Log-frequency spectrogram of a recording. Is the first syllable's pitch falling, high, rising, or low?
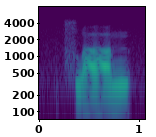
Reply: rising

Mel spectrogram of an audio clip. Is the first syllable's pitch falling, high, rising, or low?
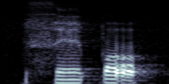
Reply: high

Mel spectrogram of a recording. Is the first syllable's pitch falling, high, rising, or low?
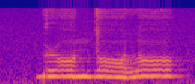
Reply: high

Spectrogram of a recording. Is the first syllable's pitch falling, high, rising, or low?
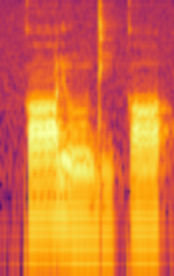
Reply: low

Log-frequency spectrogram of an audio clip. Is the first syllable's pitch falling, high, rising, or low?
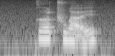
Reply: high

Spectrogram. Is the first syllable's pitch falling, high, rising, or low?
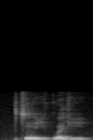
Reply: low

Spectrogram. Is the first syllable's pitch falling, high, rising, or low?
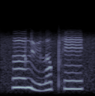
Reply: high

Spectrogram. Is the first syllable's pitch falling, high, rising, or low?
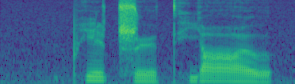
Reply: high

